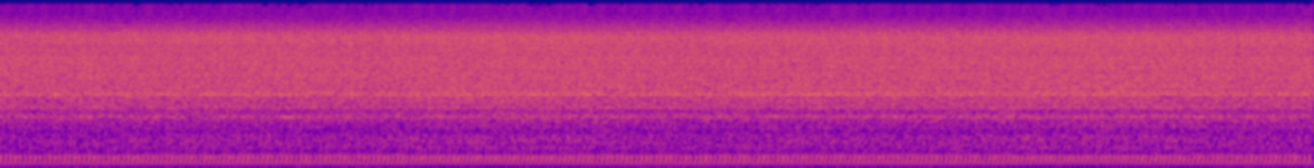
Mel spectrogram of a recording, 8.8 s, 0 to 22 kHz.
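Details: 1999 Saab 9-3 after its crank-no-start was fixed; steady, even idle with no misses, knocks or hunting; it is running properly again.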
